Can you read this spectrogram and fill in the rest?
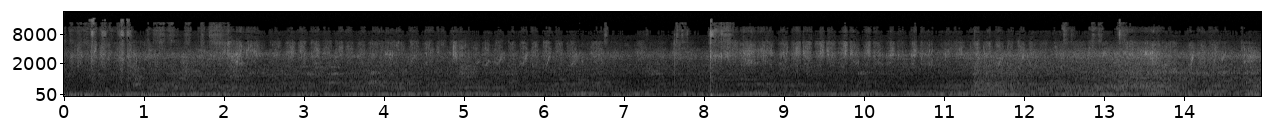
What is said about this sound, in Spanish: Tomaremos la mezcla y la pondremos en nuestras manos. Frotaremos alrededor de dos minutos con movimientos suaves ya que pues no queremos lastimar nuestra piel.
